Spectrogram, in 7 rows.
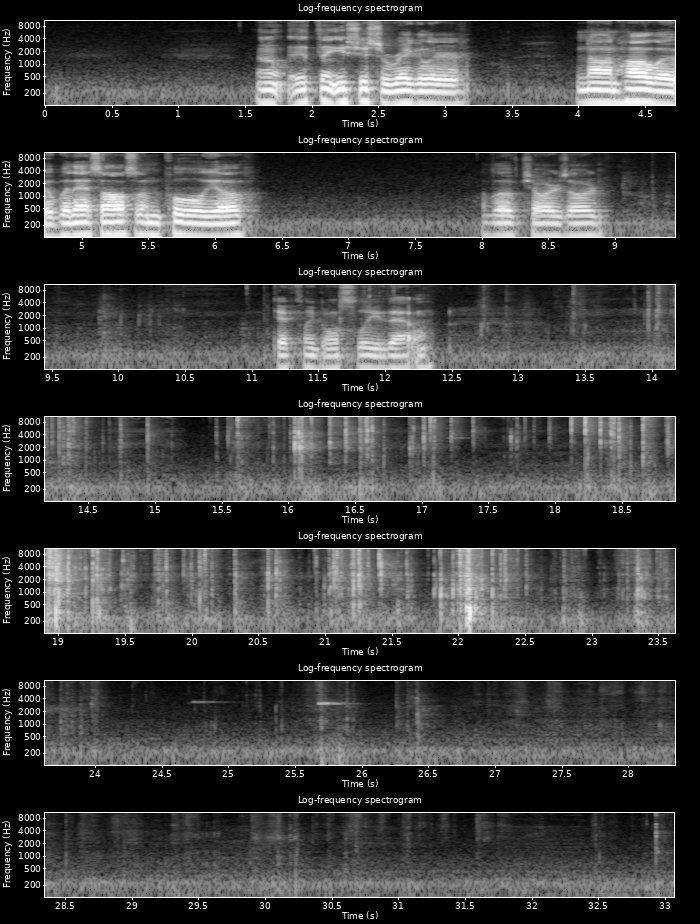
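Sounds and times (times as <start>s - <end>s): foil wrapper crinkling and tearing: 13.4s - 24.1s.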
